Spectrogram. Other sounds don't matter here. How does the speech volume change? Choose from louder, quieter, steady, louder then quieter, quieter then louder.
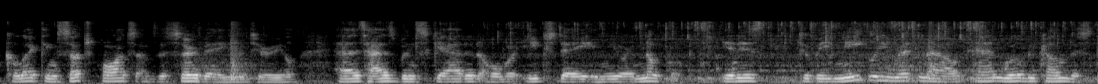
steady.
